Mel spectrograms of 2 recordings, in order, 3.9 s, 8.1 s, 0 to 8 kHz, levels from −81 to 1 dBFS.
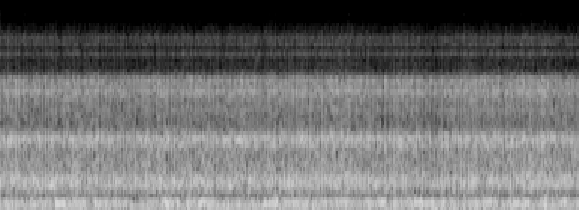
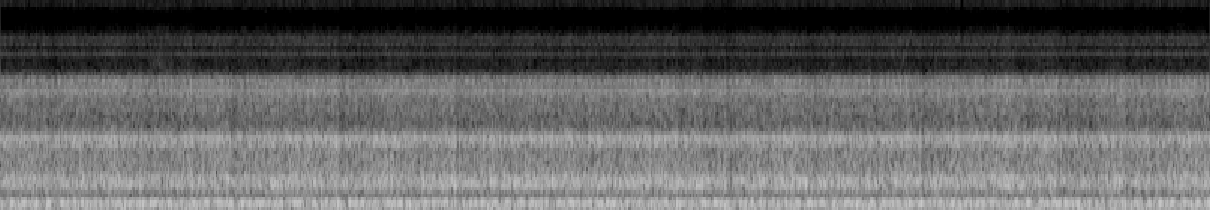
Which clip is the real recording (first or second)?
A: second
